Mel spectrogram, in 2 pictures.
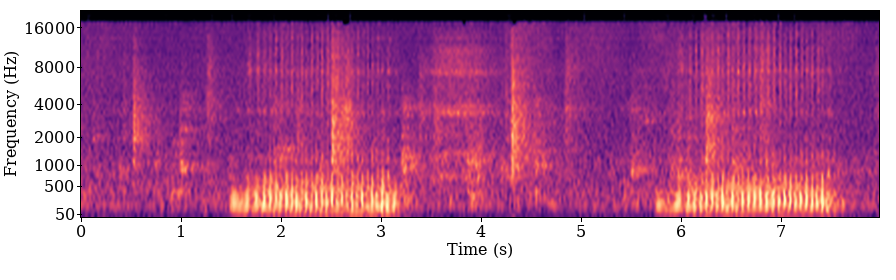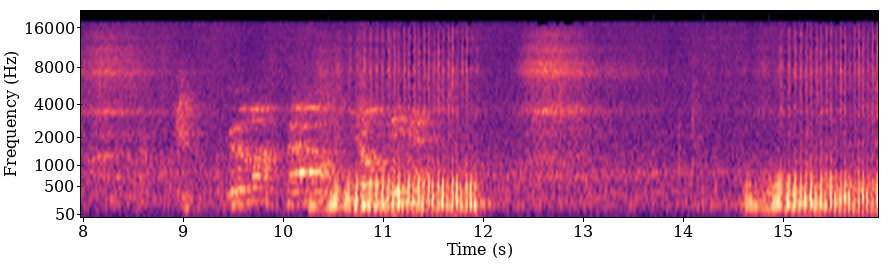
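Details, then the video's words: Snoring English Bulldog, four deep buzzing snores of roughly one and a half seconds each, repeating about every four seconds, with faint voices and small noises in the quiet gaps between them. "Bulldog anglais ronfle"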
